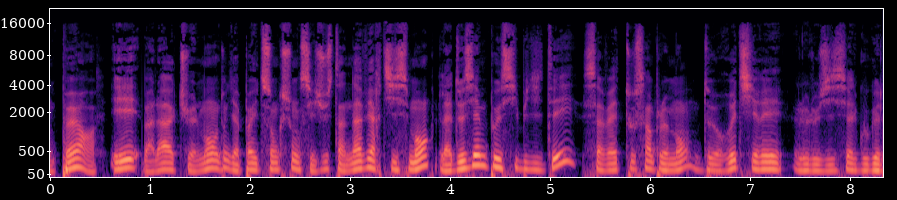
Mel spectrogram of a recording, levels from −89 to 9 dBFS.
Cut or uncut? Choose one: cut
